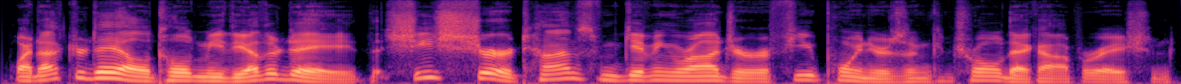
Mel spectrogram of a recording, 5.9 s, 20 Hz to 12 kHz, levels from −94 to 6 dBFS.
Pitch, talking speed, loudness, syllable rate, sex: 125 Hz, 225 wpm, -18 LUFS, 5.2 syllables/s, male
